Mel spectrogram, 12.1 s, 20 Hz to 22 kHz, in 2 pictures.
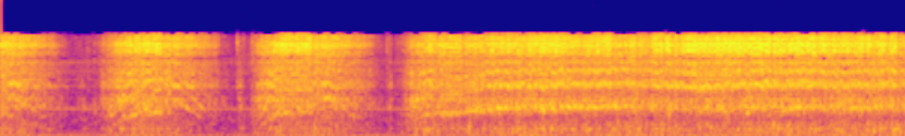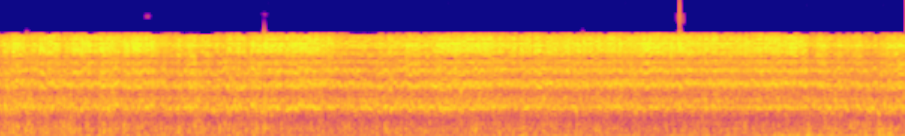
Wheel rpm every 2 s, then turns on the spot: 90, 120, 230, 230, 230, 230.
none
